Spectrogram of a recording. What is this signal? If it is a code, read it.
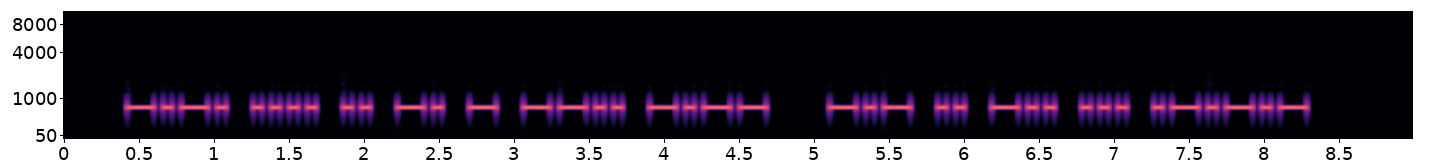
Morse code, heard as a keyed tone, about 20 wpm, 700 Hz. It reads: CHINTZY KIDS.
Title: Pangram Challenge v2 - 20wpm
